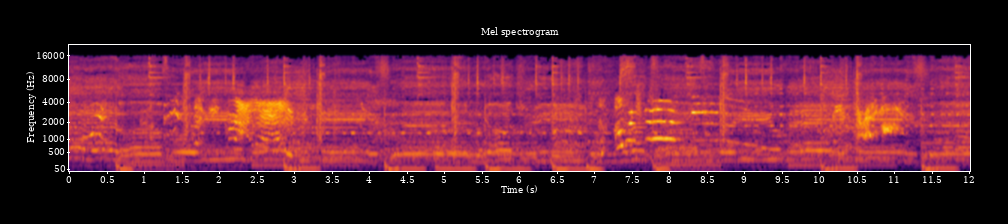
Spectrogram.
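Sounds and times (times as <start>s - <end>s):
high gliding melody: 0.0s - 12.0s
electronic beat with sliding bass: 0.6s - 12.0s.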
